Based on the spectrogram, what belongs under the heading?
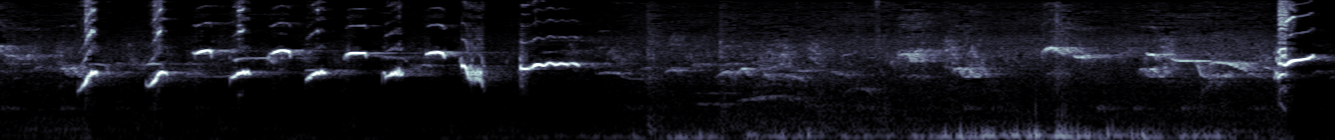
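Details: Fighting lure song of an Oriental magpie-robin (kacer, 'ngeplong' style): a quick run of about eight clipped, rising whistled notes, then a long whistle, followed by softer song over a low rumbling background noise.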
